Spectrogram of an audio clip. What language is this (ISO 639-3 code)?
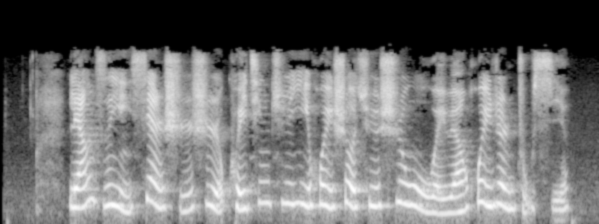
zho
